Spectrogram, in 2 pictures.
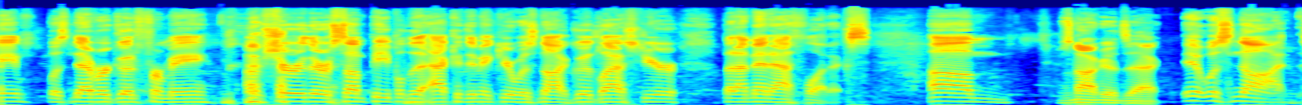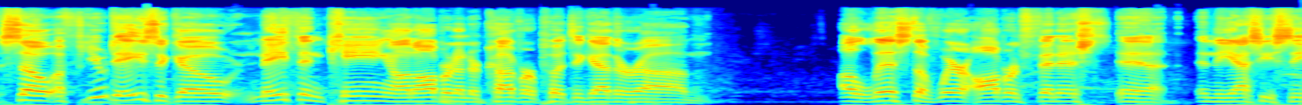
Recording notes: Broadcast live from Baumhower's Victory Grill in Auburn.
